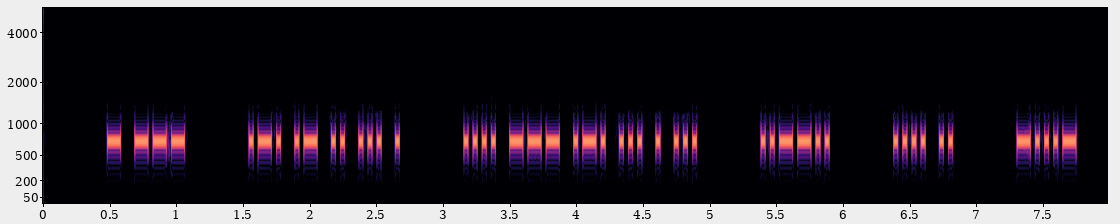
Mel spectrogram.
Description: Morse code, heard as a keyed tone, about 34 wpm, 700 Hz. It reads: TO RAISE HORSES ? HI <BT>
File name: UK MASTER QSOs TRAINING/35WPM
